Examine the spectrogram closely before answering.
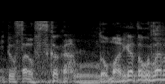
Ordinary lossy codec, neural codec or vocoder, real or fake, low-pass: none; codec, 16 kHz, 8 kbps, FunCodec, trained on LibriTTS, 25 frames a second; fake; none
